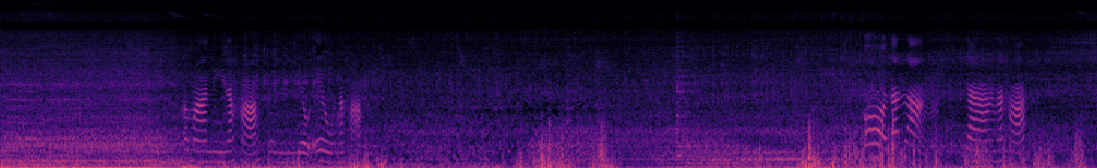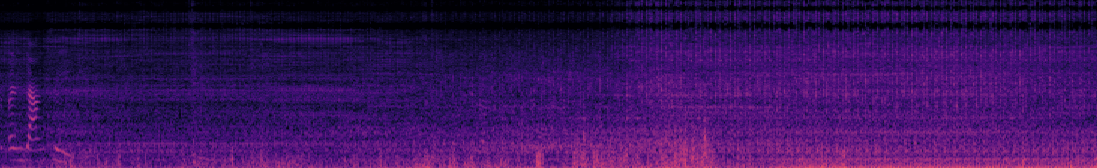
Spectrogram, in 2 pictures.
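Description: A diesel engine rumbles with a low, steady idle.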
